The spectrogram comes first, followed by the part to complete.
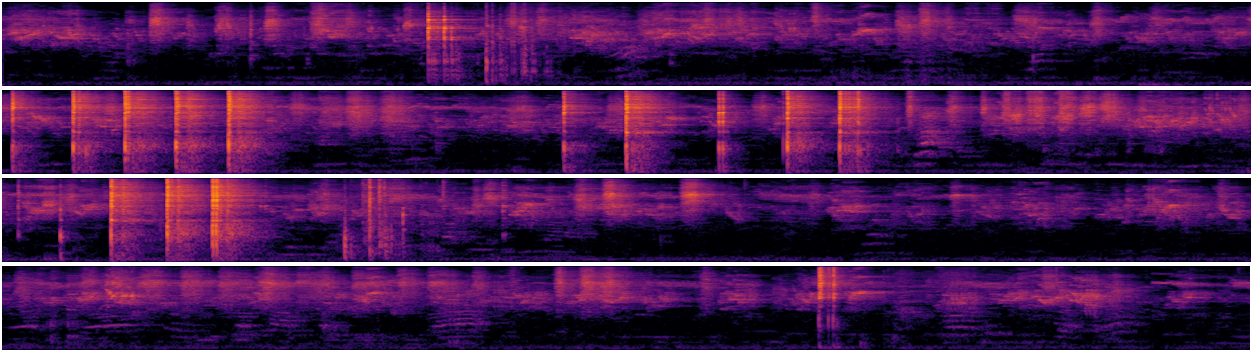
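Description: Steel pin being tapped with a claw hammer into the widened hole of an air rifle's pump lever, to test its fit. The taps come as several short bursts of sharp metallic clinks a few seconds apart. Birds chirp in the background.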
